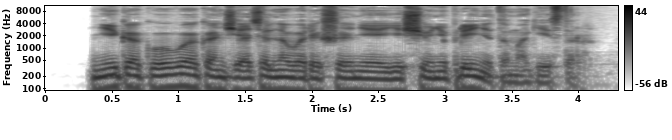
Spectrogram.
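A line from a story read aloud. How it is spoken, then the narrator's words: Plain. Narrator (Russian): ответил Стаффа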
